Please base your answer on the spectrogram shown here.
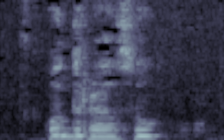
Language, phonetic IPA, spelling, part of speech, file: Polish, [ɔd‿ˈrazu], od razu, adverbial phrase, LL-Q809 (pol)-od razu.wav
